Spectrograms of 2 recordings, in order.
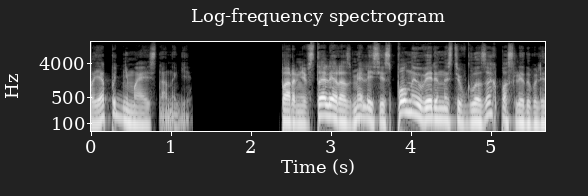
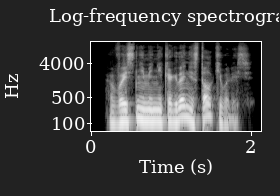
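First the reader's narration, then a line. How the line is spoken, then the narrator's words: Plain. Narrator (Russian): спросил я парней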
